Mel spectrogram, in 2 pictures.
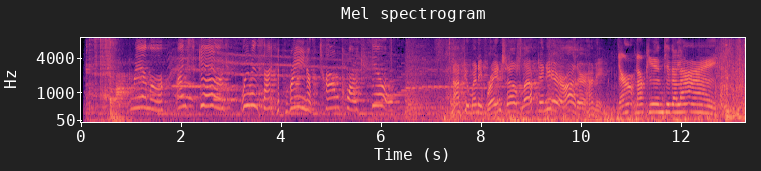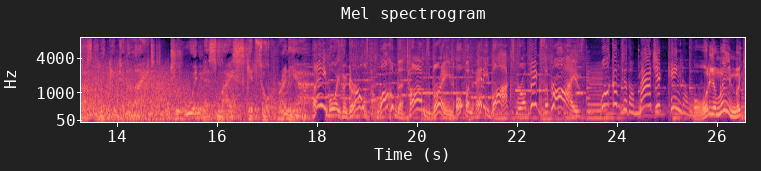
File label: Animation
